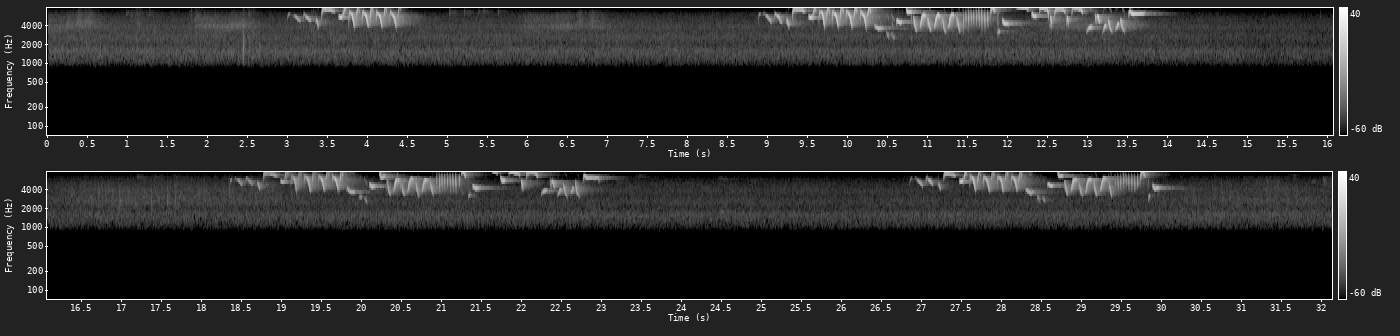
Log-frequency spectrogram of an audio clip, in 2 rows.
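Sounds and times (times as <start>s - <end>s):
Eurasian wren song: 1.9s - 7.0s, 8.9s - 14.0s, 18.4s - 23.3s, 26.8s - 30.3s.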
